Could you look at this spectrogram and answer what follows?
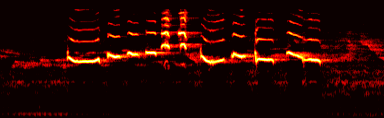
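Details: Oriental magpie-robin giving tight rolling basic song, a quick run of about ten clear, rising-and-falling whistled notes lasting two seconds, with a low hum before it starts.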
